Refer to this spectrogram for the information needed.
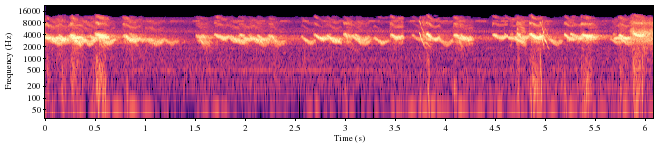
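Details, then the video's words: Purple martins chatter in a continuous stream of rich, gurgling chirps and warbled notes, several birds overlapping with barely a pause. "Purple Martins"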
